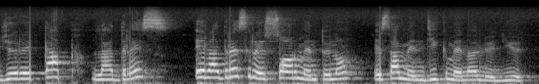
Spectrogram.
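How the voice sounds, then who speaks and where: Over noticeable background noise, a woman with a Togolese accent speaks at a fairly slow pace. Her voice is high and swings very widely in pitch. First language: Kotokoli (speaking French). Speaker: convert giving testimony. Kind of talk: testimony.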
